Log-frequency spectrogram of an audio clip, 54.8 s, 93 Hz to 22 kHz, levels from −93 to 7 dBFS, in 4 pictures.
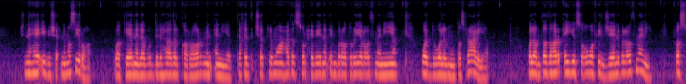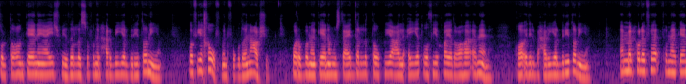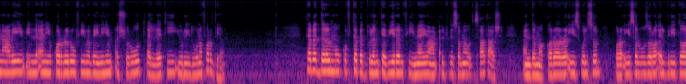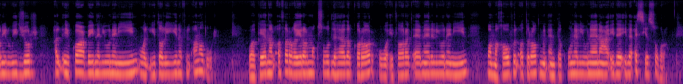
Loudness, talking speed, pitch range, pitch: -25 LUFS, 120 wpm, 175-195 Hz, 185 Hz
